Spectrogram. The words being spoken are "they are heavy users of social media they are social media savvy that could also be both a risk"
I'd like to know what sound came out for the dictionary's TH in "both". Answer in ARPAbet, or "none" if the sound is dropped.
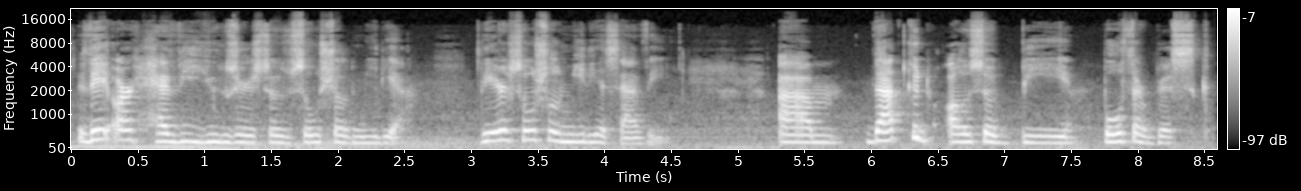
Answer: TH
